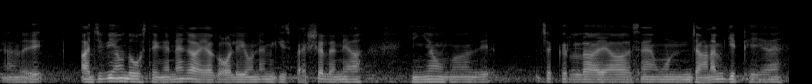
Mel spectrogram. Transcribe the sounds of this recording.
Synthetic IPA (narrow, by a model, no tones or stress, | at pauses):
ḛ | əd͡ʒʋiːaũːd̪oːst̪ẽːɡənɛ̃ːɡaːjaːkɔːleːonɛːmɪkiːspɛːʃələnjaː | ɪjãːʊʋãːd̪eː | t͡ʃəkːəɾlaːjaːsɛ̃ːʊnd͡ʒaːnãːʋiːɡɪʈʰːeːaː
